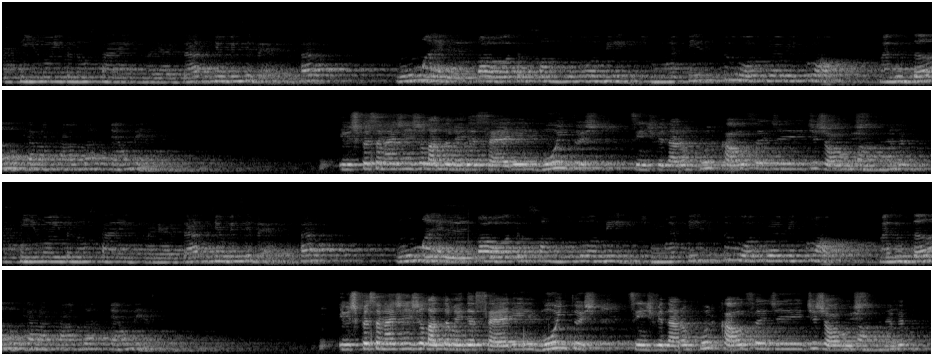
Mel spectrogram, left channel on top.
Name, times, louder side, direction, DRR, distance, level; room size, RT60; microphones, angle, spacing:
voice 1, 0.0-3.2 3.9-4.4 4.8-8.4 8.8-11.0 17.7-18.3, right 1 dB, 25° right, -3 dB, 2.3 m, -31 dB
voice 2, 4.2-4.7 12.5-18.3, right 3 dB, 85° right, 6 dB, 0.6 m, -25 dB
19.5 x 9.6 x 3.3 m, 2.6 s
head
